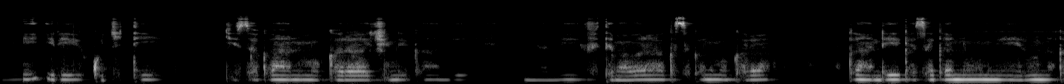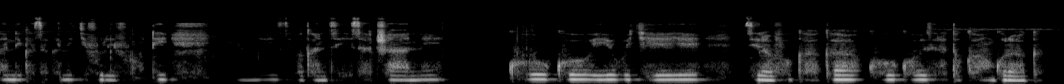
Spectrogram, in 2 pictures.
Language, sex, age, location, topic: Kinyarwanda, female, 25-35, Musanze, agriculture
